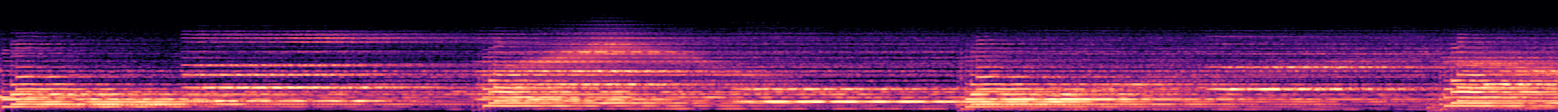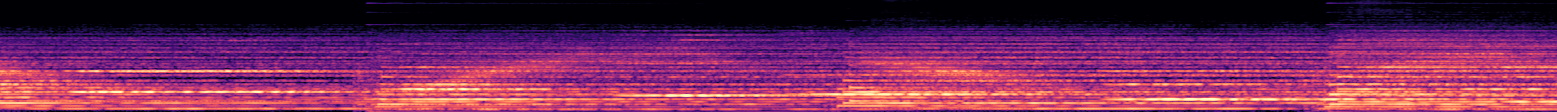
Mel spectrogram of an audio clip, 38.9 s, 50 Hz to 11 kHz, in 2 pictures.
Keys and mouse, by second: 0.2 click, 2.2 click, 4.9 Escape, 6.0 click, 7.1 click, 8.5 click, 9.3 3, 9.9 click, 11.7 g, 12.5 click, 14.4-15.7 drag, 16.2-18.5 drag, 17.0 typing, 18.7 typing, 19.9 click, 21.6-23.8 alt+drag, 24.2-25.3 alt+drag, 26.2 click, 27.4-29.5 alt+drag, 30.2 click, 31.0-31.3 typing, 32.1-34.8 alt+drag, 37.5 alt+click, 38.3 typing.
